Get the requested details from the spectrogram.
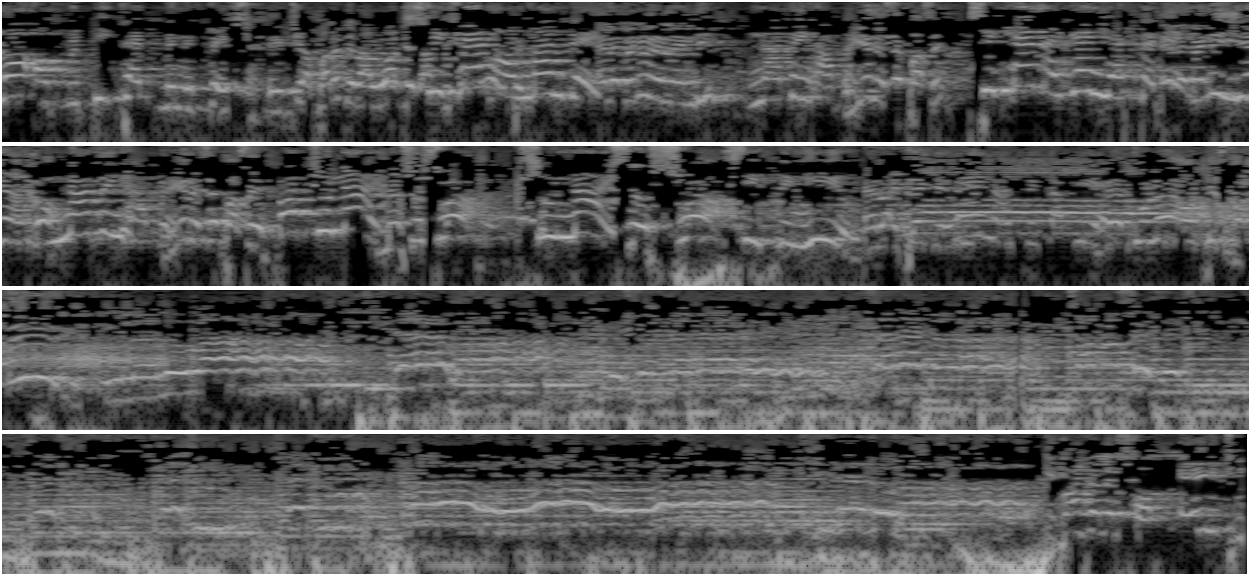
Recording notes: Preached at the Healing Jesus Crusade June 2023, Libreville-Gabon.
